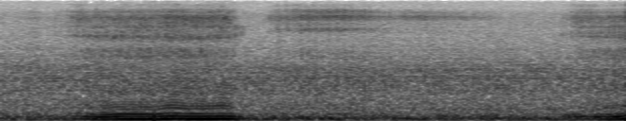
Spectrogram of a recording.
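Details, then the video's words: Weimaraner snoring while asleep, one deep rattling snore of about a second on the inhale, then softer, airy breathing before the next snore begins. "Snoring Weimaraner"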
